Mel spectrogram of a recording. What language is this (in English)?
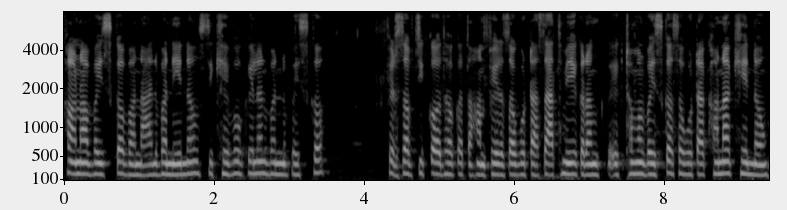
Maithili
